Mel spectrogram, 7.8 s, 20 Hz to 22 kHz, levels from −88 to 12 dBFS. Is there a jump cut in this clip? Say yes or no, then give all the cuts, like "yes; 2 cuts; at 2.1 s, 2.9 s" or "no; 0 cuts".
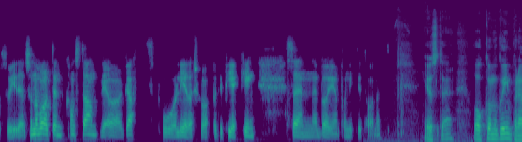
yes; 3 cuts; at 1.5 s, 2.4 s, 4.3 s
